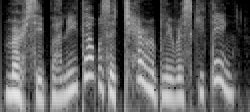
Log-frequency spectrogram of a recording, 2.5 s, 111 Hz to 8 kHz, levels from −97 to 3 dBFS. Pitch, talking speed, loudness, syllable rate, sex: 255 Hz, 190 wpm, -20 LUFS, 5.8 syllables/s, female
